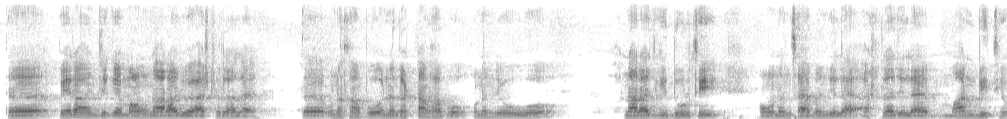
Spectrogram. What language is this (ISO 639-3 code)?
snd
